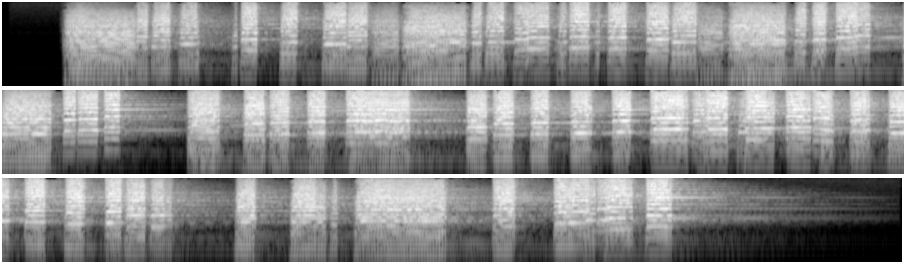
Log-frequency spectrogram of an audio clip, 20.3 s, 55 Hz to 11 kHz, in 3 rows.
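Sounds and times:
Yamaha TG55 factory preset big band: 0:00.5 - 0:19.3.

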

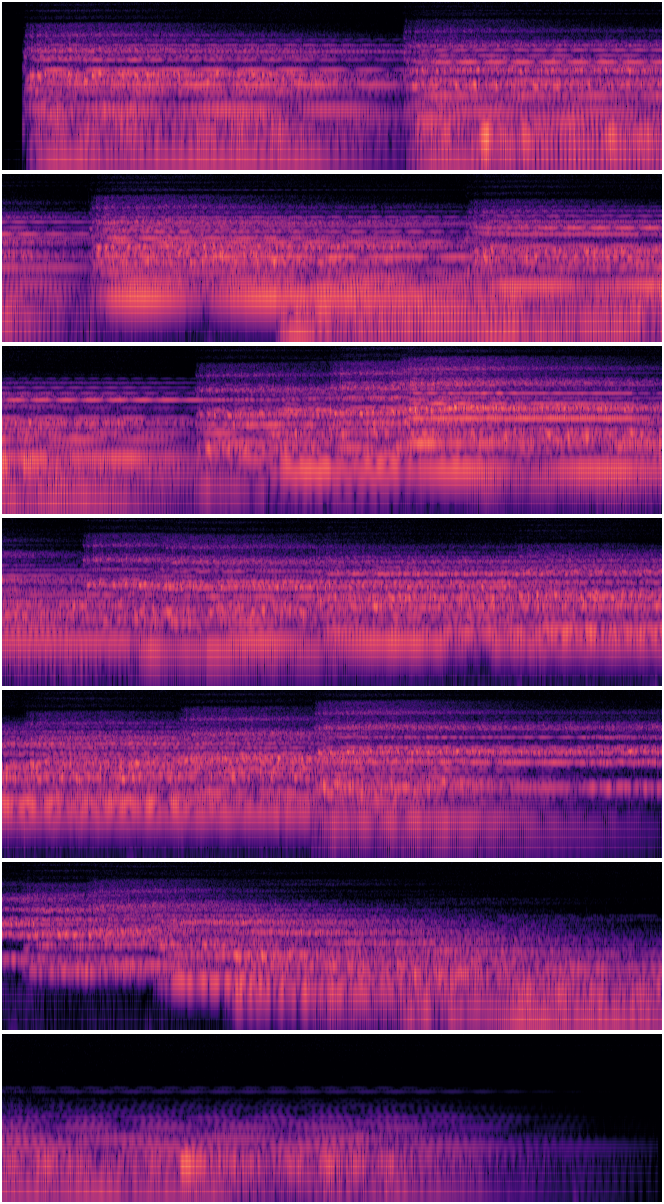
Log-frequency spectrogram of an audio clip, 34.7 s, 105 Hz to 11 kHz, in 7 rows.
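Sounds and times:
weird synthesized choir on Korg MSC-16S: 0:00.2 - 0:33.4.

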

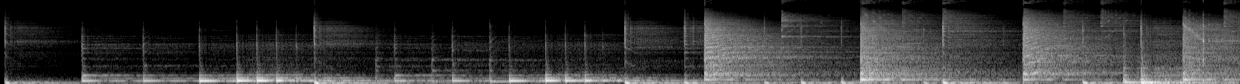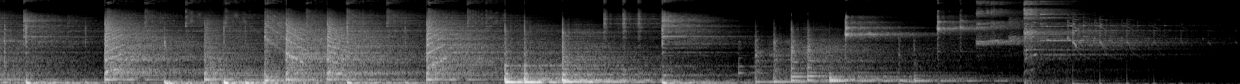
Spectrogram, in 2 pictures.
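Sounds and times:
flanged drums from a Korg MSC-8S percussion module: 0:02.1 - 0:21.8.

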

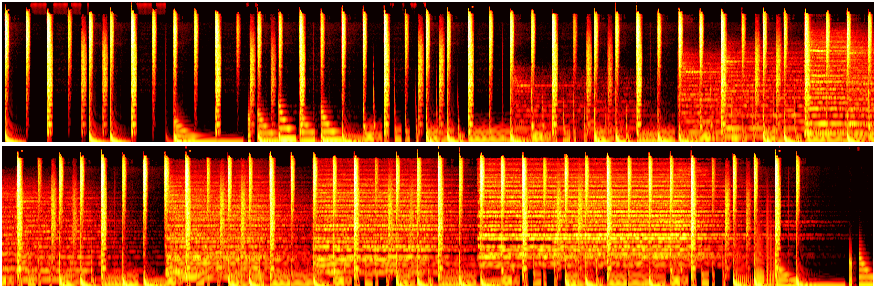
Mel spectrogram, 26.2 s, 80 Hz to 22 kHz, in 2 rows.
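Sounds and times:
RnB split groove on a Generalmusic Equinox keyboard: 0:01.0 - 0:25.4.

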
